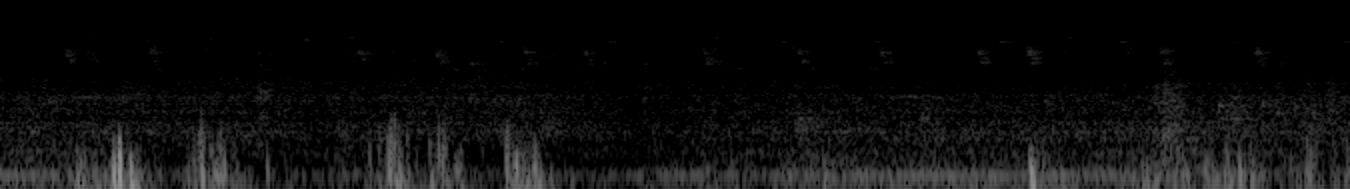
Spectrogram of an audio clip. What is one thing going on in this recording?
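A hollow plastic toy bumps and knocks softly.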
